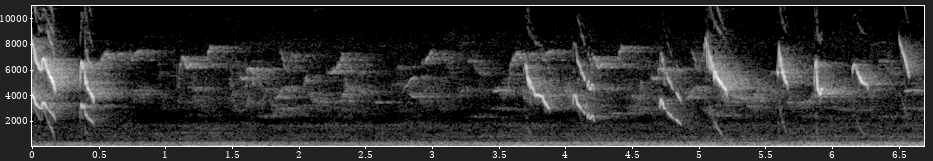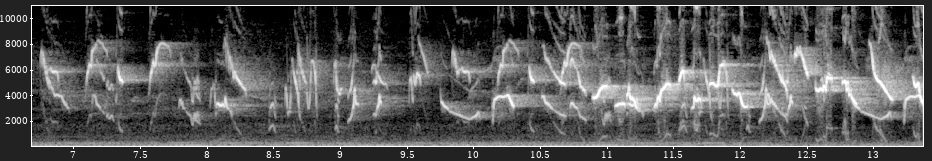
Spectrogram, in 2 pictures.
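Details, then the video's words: Java sparrow song building gradually from soft, scattered chirps into a loud, fast cascade of high, tinkling notes over a steady low background hum. "Suara burung perci istimewa"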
